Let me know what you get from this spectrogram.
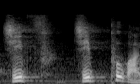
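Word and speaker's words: Ziph: 원래 히브리 말을 영어로 바꾼 거 보면 ZIPH입니다. 지프 광야입니다.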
